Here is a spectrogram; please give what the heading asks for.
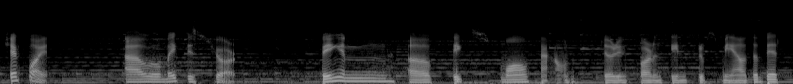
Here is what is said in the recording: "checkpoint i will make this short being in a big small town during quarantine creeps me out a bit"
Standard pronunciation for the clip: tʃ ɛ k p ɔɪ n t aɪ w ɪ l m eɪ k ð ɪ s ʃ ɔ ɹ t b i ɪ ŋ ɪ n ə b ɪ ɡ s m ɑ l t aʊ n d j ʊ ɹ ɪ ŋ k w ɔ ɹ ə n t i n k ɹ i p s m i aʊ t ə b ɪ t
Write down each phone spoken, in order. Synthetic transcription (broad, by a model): tʃ ɛ k p ɔɪ n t aɪ w ɪ l m eɪ k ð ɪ s ʃ ɔ ɹ t b i ɪ ŋ ɪ n ə b ɪ ɡ s m ɑ l t aʊ n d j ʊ ɹ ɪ ŋ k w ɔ ɹ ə n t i n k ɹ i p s m i aʊ t ə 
